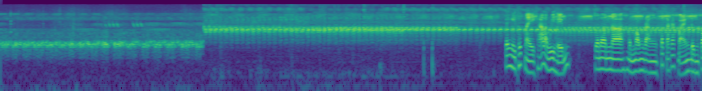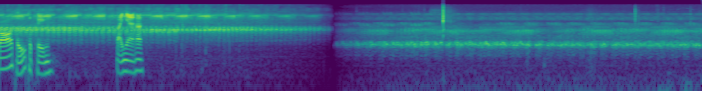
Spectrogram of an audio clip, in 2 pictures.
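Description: Night chorus of frogs and insects: a steady, pulsing trill. About two seconds in it switches abruptly to a higher trill, and near ten seconds it cuts out briefly and returns to the lower one.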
